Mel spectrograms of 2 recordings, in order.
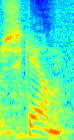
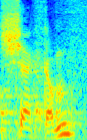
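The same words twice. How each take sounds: First: The name is said as one syllable. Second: The name is said with two syllables. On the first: This is the original way the name is said. The speaker calls it right. "It's just one syllable word" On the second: This is how an English speaker says it. The speaker calls it wrong. "That makes you an English speaker"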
